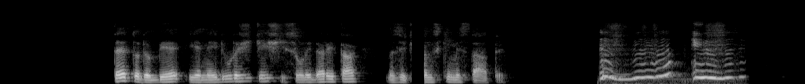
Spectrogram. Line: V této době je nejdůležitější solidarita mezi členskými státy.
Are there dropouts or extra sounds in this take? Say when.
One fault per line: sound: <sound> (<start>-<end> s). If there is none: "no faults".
sound: dropout (4.1-4.2 s)
sound: laugh (6.0-7.5 s)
